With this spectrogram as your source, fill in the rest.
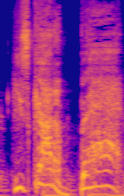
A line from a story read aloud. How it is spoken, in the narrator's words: Parker yell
